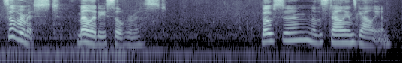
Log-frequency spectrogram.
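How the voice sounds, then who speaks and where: A woman's voice: mid-range voice, expressive, a little slow, pitched below the performer's own voice, natural voice. A woman voicing a brash, commanding pirate deck boss who barks at the crew in an audio drama. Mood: proud, challenging. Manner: swaggering, barking orders to the crew. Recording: clear background noise.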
